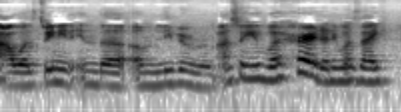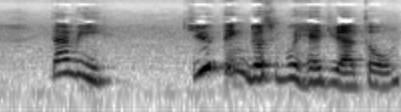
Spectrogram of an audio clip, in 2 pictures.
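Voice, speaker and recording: Through noticeable background noise, a woman talks at a very fast pace with a fairly high pitch, an animated tone and lively intonation. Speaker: foreign-trained dentist sharing advice. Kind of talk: casual talk, advice video.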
